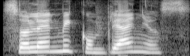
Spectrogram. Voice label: "solo en mi cumpleanos", Spanish; social history

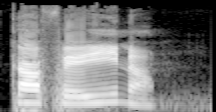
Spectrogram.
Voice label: "Cafeina", Spanish; migraine therapy; learn spanish

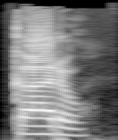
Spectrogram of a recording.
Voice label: "caro", Spanish; spanish alphabet

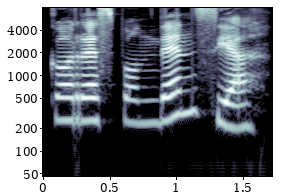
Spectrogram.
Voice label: "correspondencia", Spanish

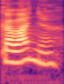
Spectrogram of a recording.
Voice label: "cabana", Spanish

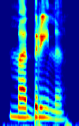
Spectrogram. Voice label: "madrina", Spanish; learn spanish

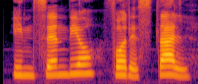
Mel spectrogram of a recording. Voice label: "incendio forestal", Spanish

